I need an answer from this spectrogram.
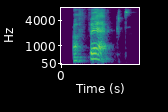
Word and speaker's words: effect: it's the vowel, but often in conversation, the first vowel in those two words gets reduced to a schwa, to that lazy sound. What's different, however, is the syllable stress. Affect, effect.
